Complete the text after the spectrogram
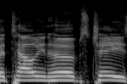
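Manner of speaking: ordinary talk, nothing marked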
